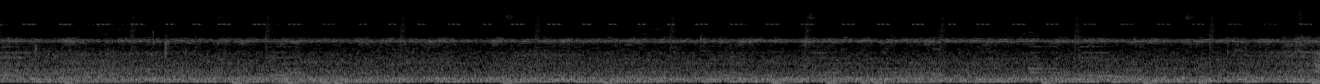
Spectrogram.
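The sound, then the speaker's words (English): Crickets or frogs chirp steadily outdoors in a dense, unbroken chorus with a high, pulsing trill, layered over a constant low rumble of background noise. No one speaks. “I love to hear the crickets the frogs or whatever they are.”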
